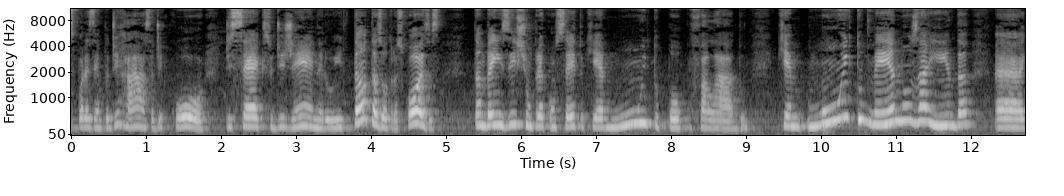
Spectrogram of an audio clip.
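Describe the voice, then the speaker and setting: A woman from Brazil with a Brazilian Portuguese accent that pulls the R, giving a recorded prep-course lecture in an explanatory way, full of rhetorical questions and "né?" tags. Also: high-pitched. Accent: Brazilian Portuguese, rolled R of the interior. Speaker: Portuguese teacher.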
